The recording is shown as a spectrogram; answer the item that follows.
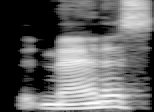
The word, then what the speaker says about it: Bitmanis: Tonight we got Bitmanis. Is that how you pronounce it?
